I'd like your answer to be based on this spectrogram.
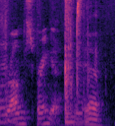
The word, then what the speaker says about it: Rumspringa: Yeah, there's your new topic for it's spelled for like rum and then spring. – Yeah, Rumspringa.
